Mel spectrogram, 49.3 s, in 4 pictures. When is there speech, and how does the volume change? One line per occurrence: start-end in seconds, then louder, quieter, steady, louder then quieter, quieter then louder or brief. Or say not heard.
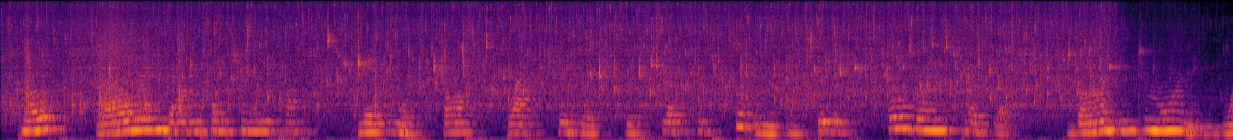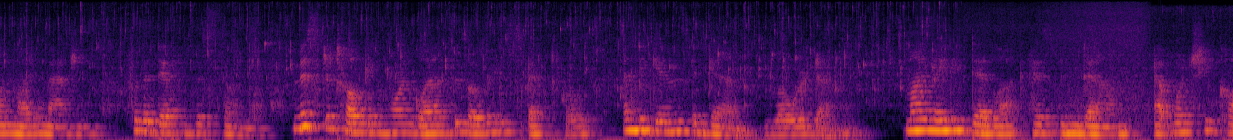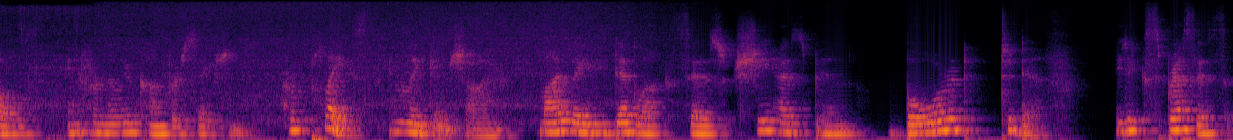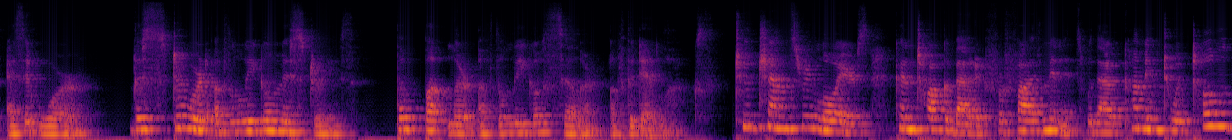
0.0-49.2 steady.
